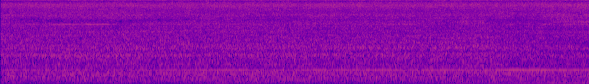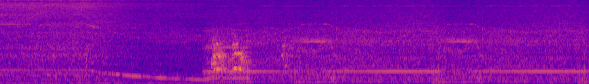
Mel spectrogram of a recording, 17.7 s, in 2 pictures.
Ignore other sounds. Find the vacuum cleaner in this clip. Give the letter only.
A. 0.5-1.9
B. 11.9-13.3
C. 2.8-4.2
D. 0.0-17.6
D.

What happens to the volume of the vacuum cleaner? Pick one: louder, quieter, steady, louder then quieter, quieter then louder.
steady.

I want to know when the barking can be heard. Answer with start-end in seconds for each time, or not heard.
11.9-13.3.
